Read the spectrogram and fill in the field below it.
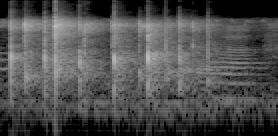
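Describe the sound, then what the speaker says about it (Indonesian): A classroom group claps hands for all the groups after a lesson, about a dozen sharp, close claps in a quick uneven patter that thins out after a second and a half. "Tepuk tangan untuk semua kelompok."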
